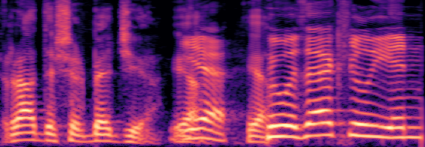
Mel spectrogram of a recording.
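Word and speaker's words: Rade Šerbedžija: Rade Sherbegia.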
